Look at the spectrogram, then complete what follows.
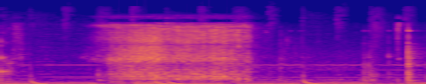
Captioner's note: slurping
